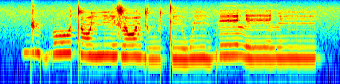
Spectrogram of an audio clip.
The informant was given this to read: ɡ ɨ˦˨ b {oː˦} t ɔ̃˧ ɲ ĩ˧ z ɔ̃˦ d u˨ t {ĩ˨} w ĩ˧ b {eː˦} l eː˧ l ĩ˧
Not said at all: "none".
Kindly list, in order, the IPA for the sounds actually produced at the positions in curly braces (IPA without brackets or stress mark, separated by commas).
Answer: oː˦, ĩ˨, eː˦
